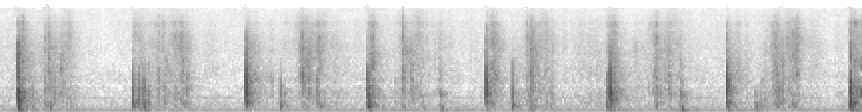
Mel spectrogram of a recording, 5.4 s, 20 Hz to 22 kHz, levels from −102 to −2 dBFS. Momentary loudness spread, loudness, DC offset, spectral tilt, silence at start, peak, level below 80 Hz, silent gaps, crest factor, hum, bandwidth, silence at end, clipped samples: 12 LU; -46 LUFS; under 0.1%; -3.5 dB/octave; 0.1 s; -12 dBFS; under -90 dBFS; none; 32 dB; none; 16.5 kHz; 0 s; under 0.1%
